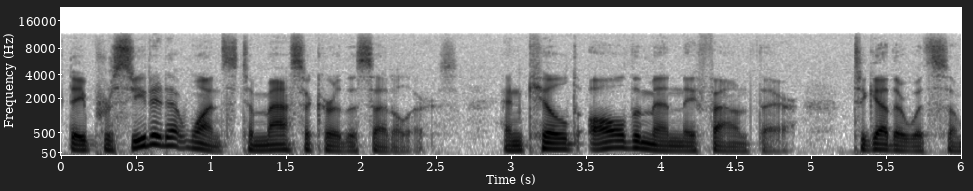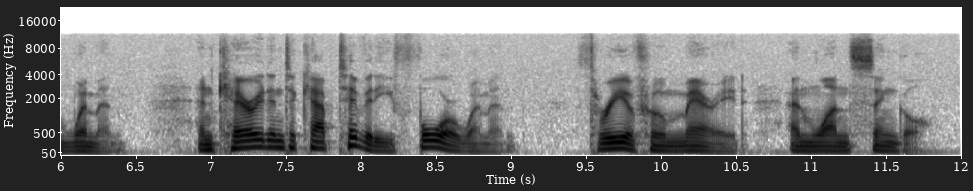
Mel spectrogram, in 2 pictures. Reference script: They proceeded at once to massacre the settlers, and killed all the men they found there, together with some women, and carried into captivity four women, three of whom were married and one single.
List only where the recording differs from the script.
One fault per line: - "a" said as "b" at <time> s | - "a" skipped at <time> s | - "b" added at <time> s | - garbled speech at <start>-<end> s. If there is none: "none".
- "were" skipped at 10.2 s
